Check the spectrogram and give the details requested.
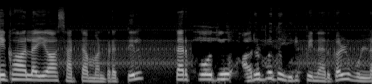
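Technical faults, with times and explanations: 0.55–3.72 s, timecode bleed: Linear timecode running at 25 frames per second has crossed from a nearby track or cable into the audio path and sits about 20 dB below the speech. Because the code is a square wave flipping between tones near 1 kHz and 2 kHz to encode its bits, it comes through as a constant chirping warble behind the talker from just after half a second to the end.
1.93–2.17 s, 2.33–2.40 s and 2.83–2.87 s, other side's voice leaking through: The far-end voice is likely playing from the talker's loudspeaker and back into the microphone, with the echo canceller failing to subtract all of it. What remains appears as brief, faint scraps of a second voice, roughly 25 dB below the speech in the first and longest stretch, and fainter still, around 30 and 35 dB down, in the two short bursts that follow.
1.96–2.68 s and 2.85–2.96 s, speech suppressed in double talk: Both ends were speaking together, and the echo canceller likely could not tell the near talker from the loudspeaker echo, so it turned everything down. 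The talker's voice drops by as much as about 10 dB over roughly half a second in the first span and a tenth of a second in the second, overlapping the leaked far-end fragments.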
